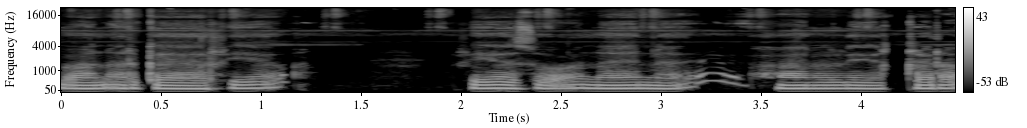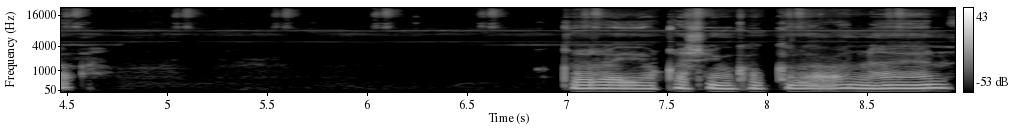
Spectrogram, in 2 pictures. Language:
Somali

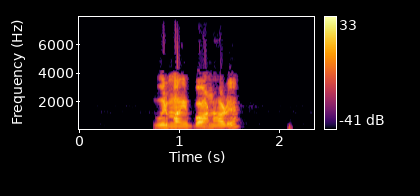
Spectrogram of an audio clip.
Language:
Norwegian Bokmål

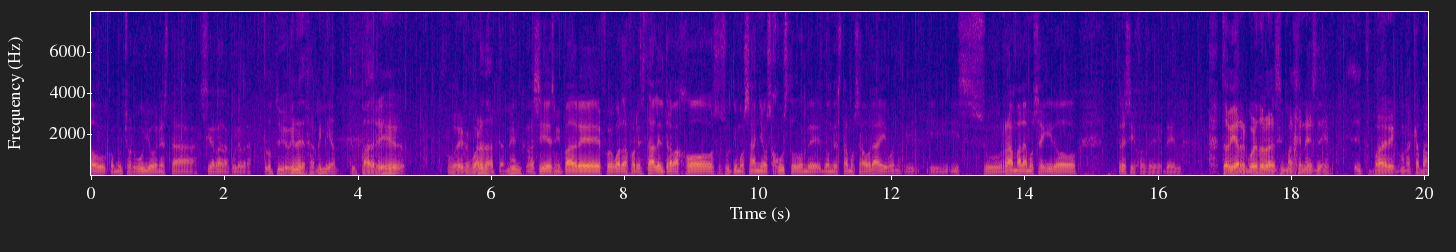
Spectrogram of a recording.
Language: Spanish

